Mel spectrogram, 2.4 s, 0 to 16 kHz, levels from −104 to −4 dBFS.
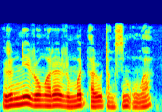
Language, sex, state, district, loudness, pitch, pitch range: Garo, male, Meghalaya, West Garo Hills, -14 LUFS, 140 Hz, 130-150 Hz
